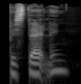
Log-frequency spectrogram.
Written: bestalling

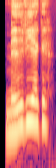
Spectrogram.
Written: medvirke

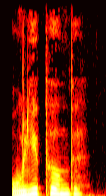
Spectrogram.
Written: oliepumpe

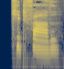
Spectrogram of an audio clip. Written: kitfarvet

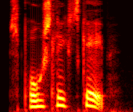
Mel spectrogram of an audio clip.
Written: sprogslægtskab

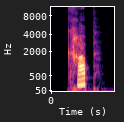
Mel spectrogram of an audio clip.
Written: krap

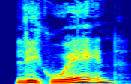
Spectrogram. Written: Leguan

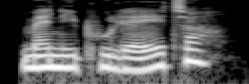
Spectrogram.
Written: manipulator

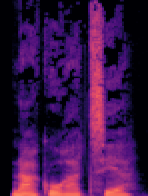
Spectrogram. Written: narkorazzia

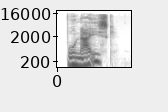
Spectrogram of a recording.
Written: bruneisk

